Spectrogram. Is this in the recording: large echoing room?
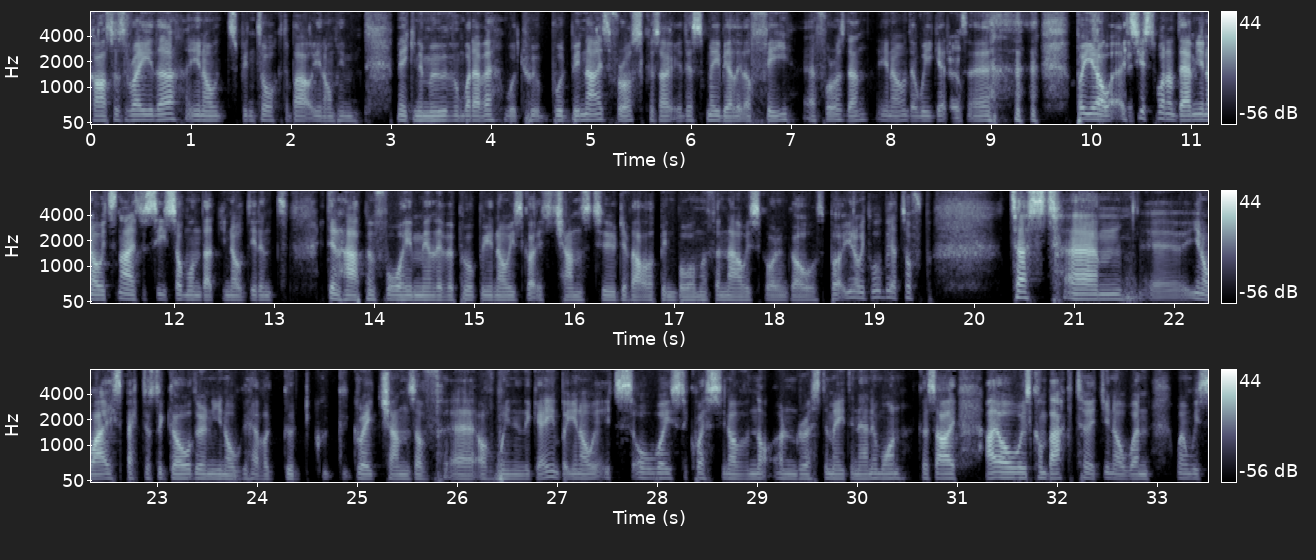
no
